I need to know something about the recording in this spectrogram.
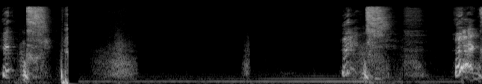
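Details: Acted bout of allergic rhinitis: repeated sharp sneezes, each after a quick breath in, performed for comedy.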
